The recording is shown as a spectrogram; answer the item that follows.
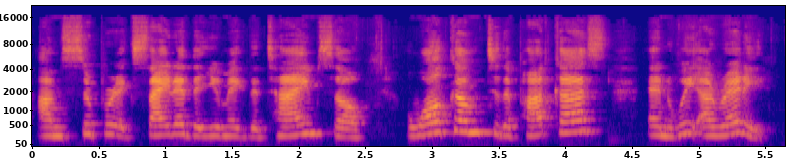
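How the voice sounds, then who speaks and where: A woman's voice: on the high side, moderate pace, bright, forceful tone. A woman who speaks natively, hosting a podcast interview in an effusive, enthusiastic, conversational way. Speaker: podcast host.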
